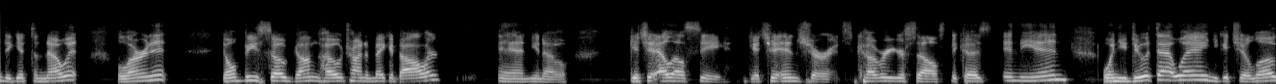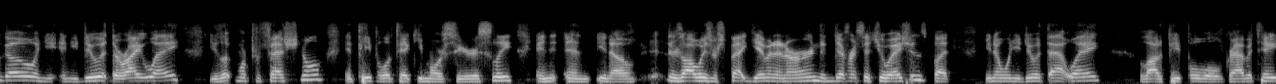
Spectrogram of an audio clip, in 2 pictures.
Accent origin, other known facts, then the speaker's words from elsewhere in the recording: Mobile, Alabama, United States; now in Santa Rosa Beach, United States; Growing up in Mobile, Dolphin Island, everybody was surf fishing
